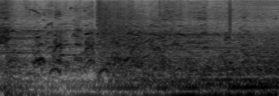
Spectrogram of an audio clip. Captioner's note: gunshot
